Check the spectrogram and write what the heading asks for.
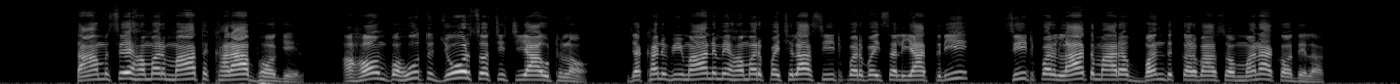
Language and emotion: Maithili, angry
